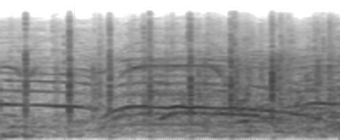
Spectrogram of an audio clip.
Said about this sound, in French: Je vous demande de les encourager avec vos applaudissements, s'il vous plaît.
